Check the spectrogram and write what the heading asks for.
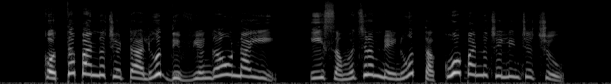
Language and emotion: Telugu, surprised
